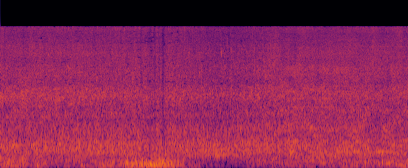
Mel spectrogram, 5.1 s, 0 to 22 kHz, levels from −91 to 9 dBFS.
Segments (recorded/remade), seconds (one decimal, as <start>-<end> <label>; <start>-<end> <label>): 0.0-0.4 remade; 0.4-3.5 recorded; 3.5-5.1 remade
